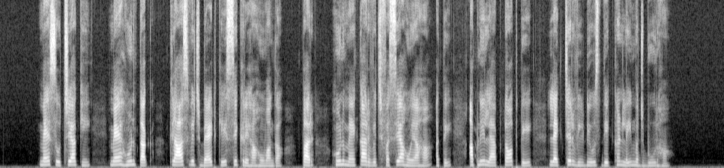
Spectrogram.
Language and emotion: Punjabi, sad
